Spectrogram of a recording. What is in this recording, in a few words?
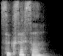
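"successor", British English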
